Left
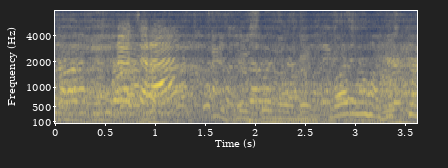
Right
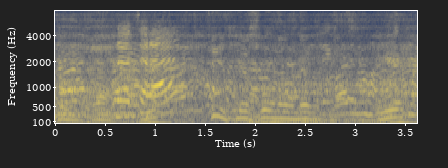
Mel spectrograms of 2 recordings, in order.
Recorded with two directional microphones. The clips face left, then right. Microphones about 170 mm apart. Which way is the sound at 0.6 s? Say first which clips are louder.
Even; 30° right (ahead or behind).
